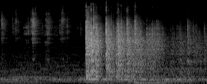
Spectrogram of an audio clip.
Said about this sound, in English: Go ahead and roll, I think it's a 5 charge, so roll 5 dice.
